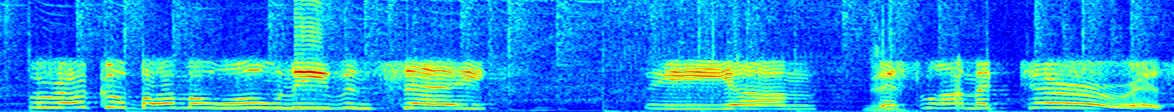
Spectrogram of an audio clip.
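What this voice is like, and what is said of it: Imitates another person's voice. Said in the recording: “pretty good Trump impersonation.”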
